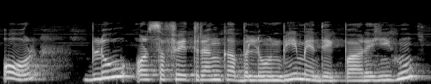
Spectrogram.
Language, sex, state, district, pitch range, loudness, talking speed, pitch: Hindi, female, Arunachal Pradesh, Lower Dibang Valley, 195-250 Hz, -13 LUFS, 180 wpm, 220 Hz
